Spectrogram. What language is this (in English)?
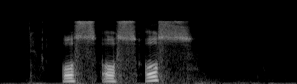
Norwegian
